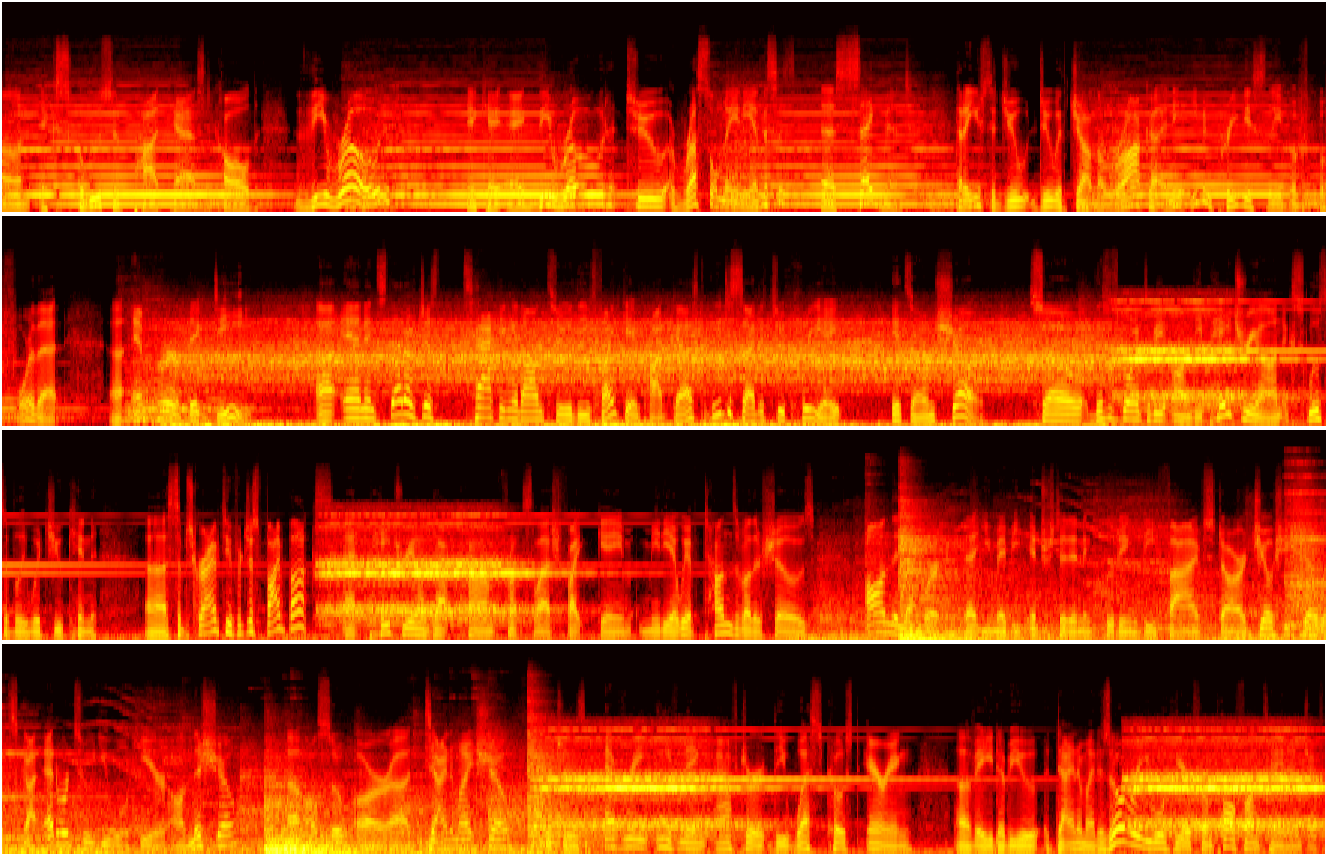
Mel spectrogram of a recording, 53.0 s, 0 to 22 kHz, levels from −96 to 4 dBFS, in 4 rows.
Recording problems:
muffled; very; fading above 2.5 kHz
alarms or sirens; very loud; throughout; 4 dB above the speech
abrupt cut into speech; at the start

